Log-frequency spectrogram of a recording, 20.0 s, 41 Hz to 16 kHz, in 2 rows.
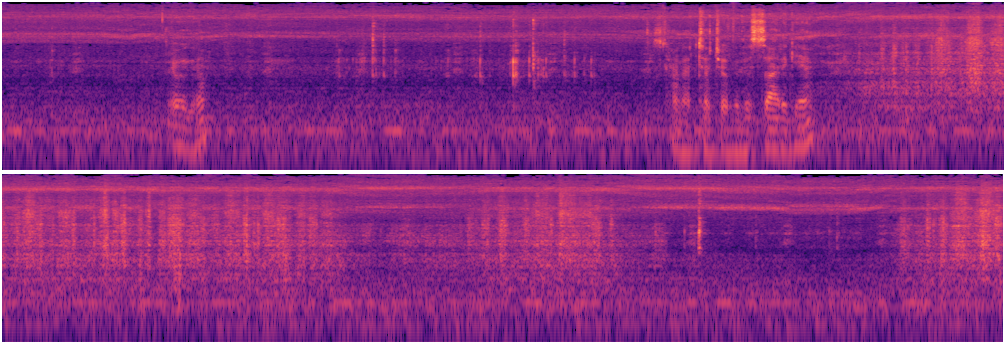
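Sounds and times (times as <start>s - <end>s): gas torch flame hissing: 0.0s - 20.0s.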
